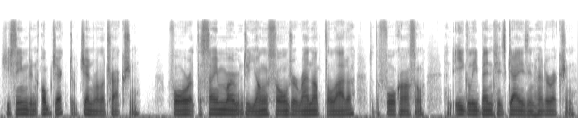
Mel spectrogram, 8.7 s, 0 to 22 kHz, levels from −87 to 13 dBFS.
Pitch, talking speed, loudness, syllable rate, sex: 95 Hz, 210 wpm, -17 LUFS, 6.0 syllables/s, male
